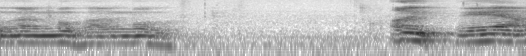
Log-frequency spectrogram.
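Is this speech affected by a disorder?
Yes: amyotrophic lateral sclerosis; speech heavily impaired, largely unintelligible.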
